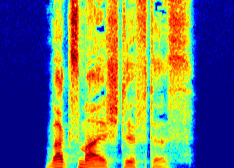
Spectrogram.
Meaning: genitive singular of Wachsmalstift
- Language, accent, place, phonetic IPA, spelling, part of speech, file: German, Germany, Berlin, [ˈvaksmaːlʃtɪftəs], Wachsmalstiftes, noun, De-Wachsmalstiftes.ogg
